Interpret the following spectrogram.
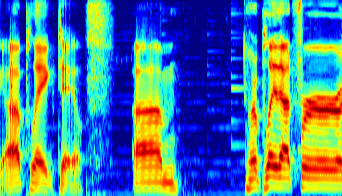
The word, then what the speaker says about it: A Plague Tale: It's not A Plague's Tale that I've been screwing up so repeatedly. No, now we are saying it correctly. A Plague Tale.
